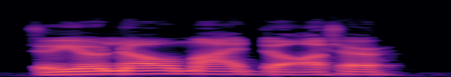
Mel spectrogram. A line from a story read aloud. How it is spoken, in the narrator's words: he asked me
